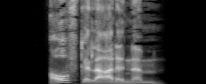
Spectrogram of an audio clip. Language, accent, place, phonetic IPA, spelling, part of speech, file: German, Germany, Berlin, [ˈaʊ̯fɡəˌlaːdənəm], aufgeladenem, adjective, De-aufgeladenem.ogg
- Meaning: strong dative masculine/neuter singular of aufgeladen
